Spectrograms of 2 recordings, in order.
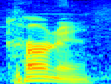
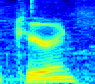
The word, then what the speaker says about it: Kernan: That's Derek Kernan. How you say his name, Kieran? Kern. So we'll take out the I, just Kern.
